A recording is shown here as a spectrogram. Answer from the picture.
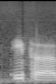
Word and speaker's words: EPIRB: uh satellite it's an epub 406 it's it's pronounced eperv it's emergency position indicating radio beacon so this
